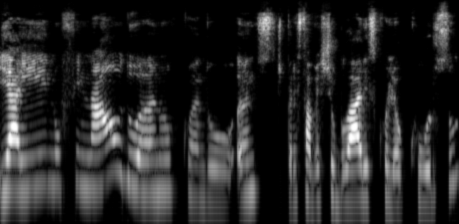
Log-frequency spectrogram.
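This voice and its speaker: Speaking at a fairly quick pace, a woman has an ordinary speaking voice in a very clean recording with a silent background. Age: 20s. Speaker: personal trainer. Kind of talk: interview conversation.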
